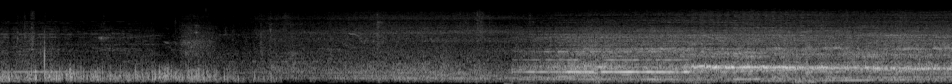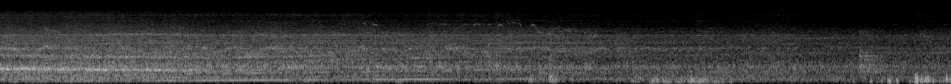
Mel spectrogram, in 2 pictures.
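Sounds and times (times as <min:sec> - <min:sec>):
train rumbling: 0:00.0 - 0:19.0
steady tones: 0:05.1 - 0:13.2.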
